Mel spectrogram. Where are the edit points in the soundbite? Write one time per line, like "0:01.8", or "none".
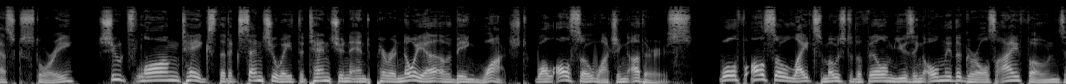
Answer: none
